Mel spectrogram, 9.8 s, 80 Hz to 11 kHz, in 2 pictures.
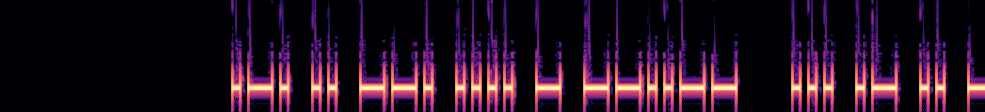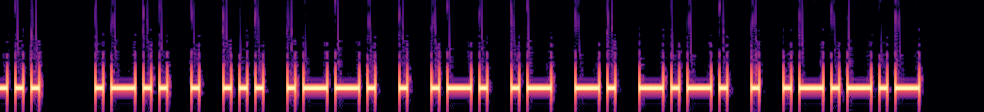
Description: Morse code, heard as a keyed tone, about 30 wpm, 700 Hz. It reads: RIGHT, SAID LESPERANCE.
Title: A Sound Of Thunder 30wpm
